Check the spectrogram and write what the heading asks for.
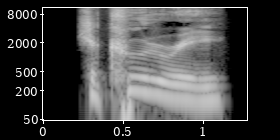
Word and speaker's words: charcuterie: And a charcuterie. Is that how you say it? – Charcuterie. – Damn it. I can never get that word right.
